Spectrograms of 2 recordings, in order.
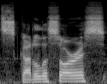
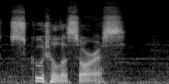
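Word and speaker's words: Scutellosaurus: i was correct so i said scuttle asaurus it's scootalosaurus skeletosaurus um scalidosaurus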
